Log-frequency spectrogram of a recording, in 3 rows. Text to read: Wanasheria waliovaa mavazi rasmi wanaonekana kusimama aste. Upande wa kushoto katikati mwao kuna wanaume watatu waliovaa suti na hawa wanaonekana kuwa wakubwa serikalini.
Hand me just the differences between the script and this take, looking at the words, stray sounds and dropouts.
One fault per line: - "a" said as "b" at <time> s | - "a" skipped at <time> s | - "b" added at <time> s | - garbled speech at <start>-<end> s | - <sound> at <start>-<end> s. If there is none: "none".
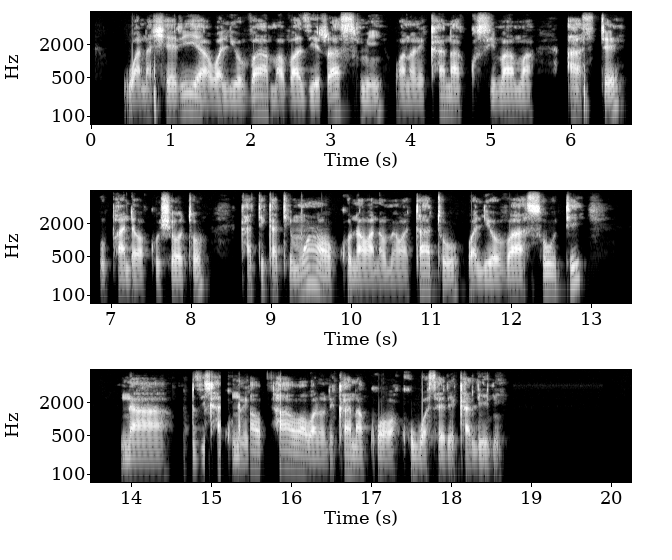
- garbled speech at 14.7-15.7 s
